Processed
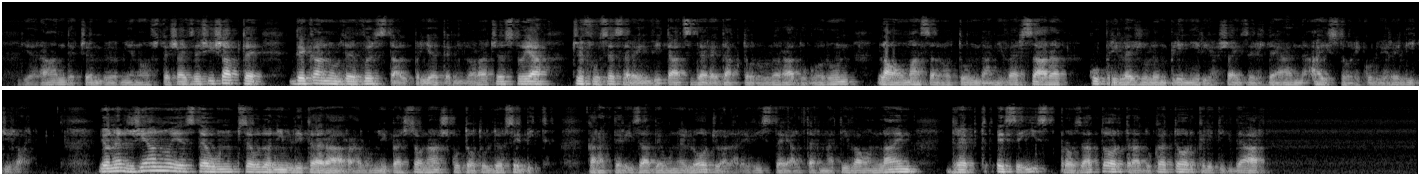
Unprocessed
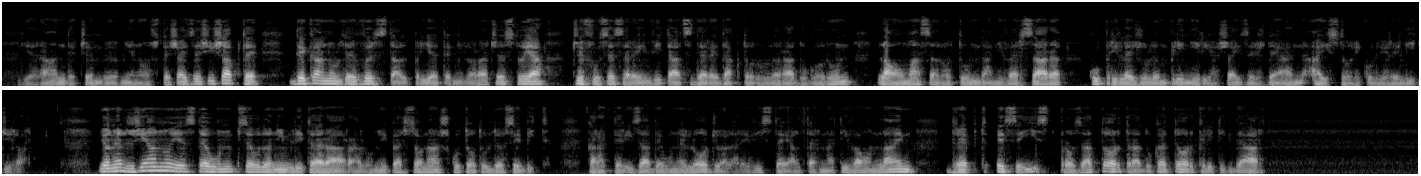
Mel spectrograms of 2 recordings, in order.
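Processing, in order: delay 72 ms -12.5 dB; trim +2 dB

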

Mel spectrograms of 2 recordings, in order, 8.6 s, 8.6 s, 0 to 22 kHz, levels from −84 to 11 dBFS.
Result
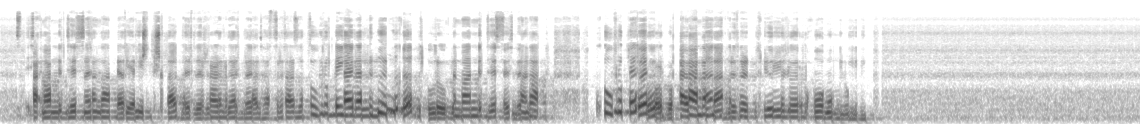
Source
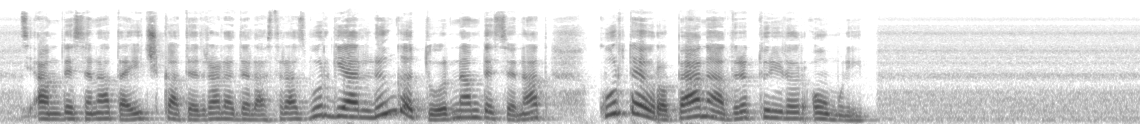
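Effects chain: time reversed locally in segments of 63 ms; frequency shift +43 Hz

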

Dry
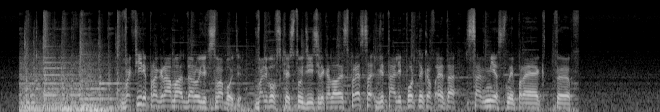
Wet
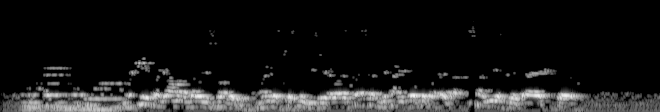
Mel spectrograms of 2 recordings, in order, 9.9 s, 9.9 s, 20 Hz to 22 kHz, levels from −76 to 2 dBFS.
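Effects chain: spectral contrast enhancement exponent 2.8; hum 50 Hz, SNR 19 dB; resonant high shelf 1.6 kHz +12.5 dB, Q 1.5; reverberation RT60 0.45 s, pre-delay 37 ms, DRR -12.5 dB; loudest bins only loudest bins 16; cabinet simulation 120–4400 Hz, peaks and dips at 120 Hz -5 dB, 280 Hz -7 dB, 420 Hz +7 dB, 610 Hz +5 dB, 1.2 kHz -9 dB, 1.9 kHz -6 dB; trim -7.5 dB

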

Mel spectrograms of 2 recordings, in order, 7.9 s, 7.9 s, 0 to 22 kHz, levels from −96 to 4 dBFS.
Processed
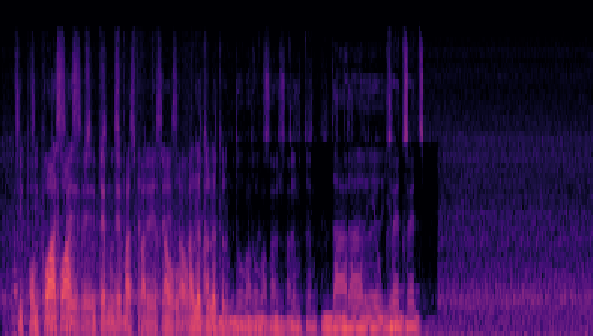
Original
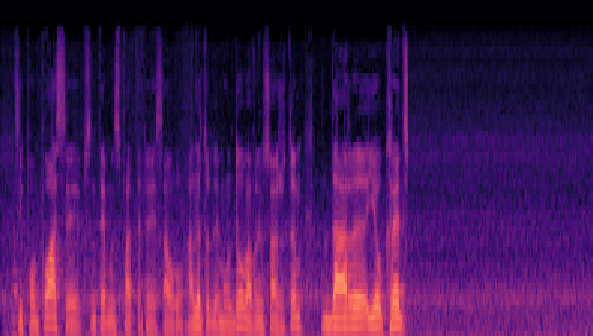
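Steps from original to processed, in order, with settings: time-frequency box 2.83–5.82 s, 230–3900 Hz -20 dB; delay 207 ms -3 dB; trim -8 dB

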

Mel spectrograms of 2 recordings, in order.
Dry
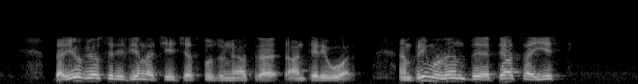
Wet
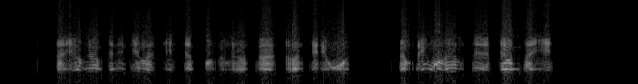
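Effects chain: local Wiener filter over 25 samples; rippled Chebyshev high-pass 700 Hz, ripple 9 dB; companded quantiser 4-bit; trim +1.5 dB

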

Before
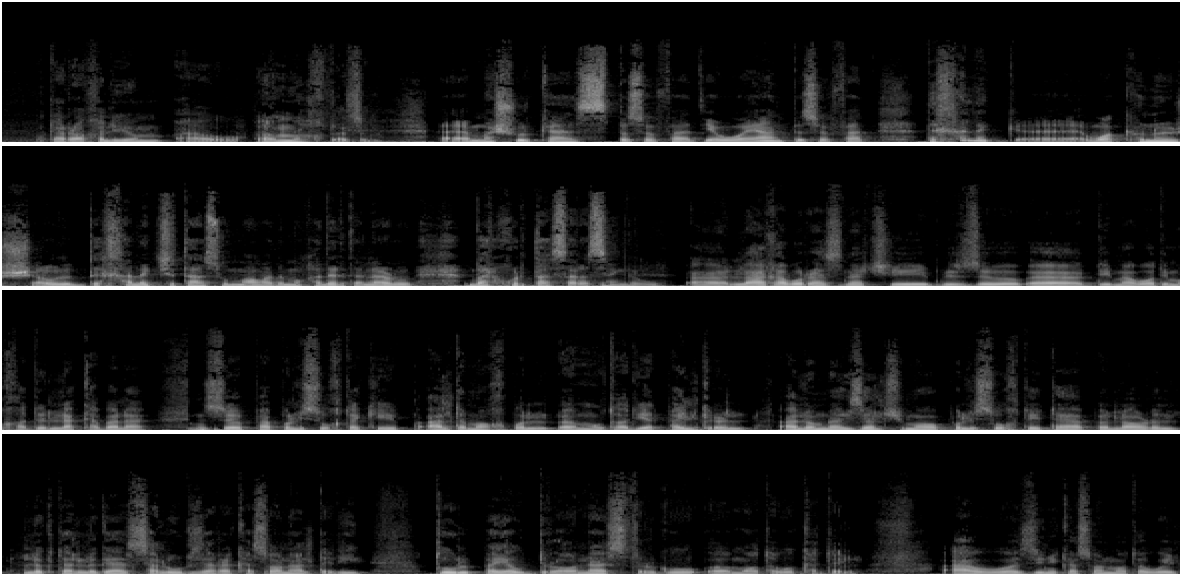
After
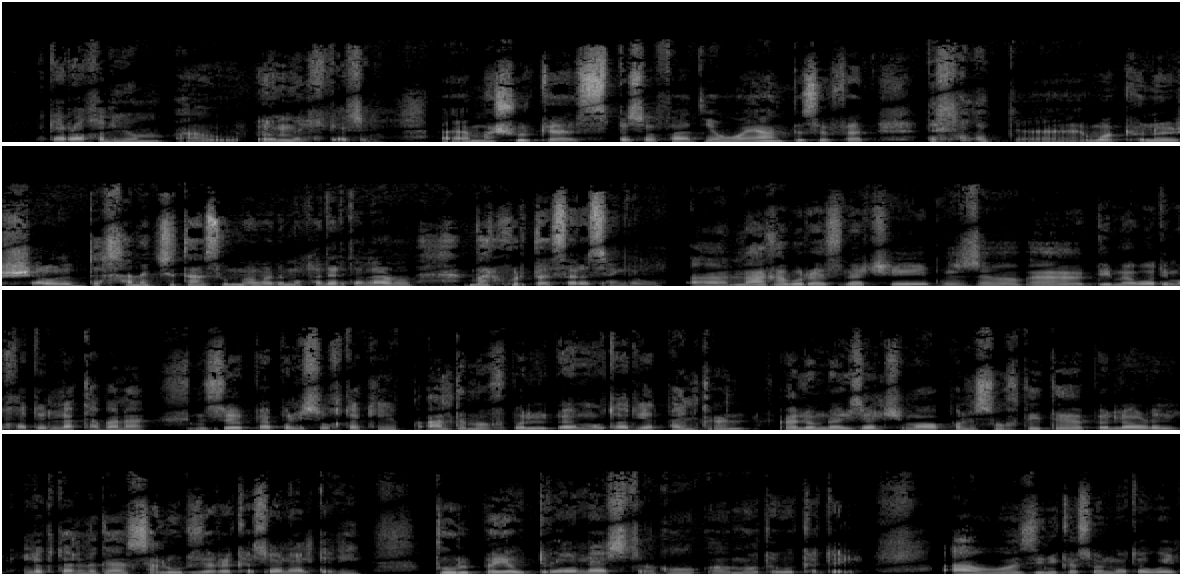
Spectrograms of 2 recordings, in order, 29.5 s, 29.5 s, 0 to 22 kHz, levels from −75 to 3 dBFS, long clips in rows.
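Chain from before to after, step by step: tilt EQ +3.5 dB/octave; expander -43 dBFS; bass shelf 180 Hz -8.5 dB; barber-pole phaser +0.55 Hz; trim -1.5 dB

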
